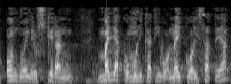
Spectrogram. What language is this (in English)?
Basque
